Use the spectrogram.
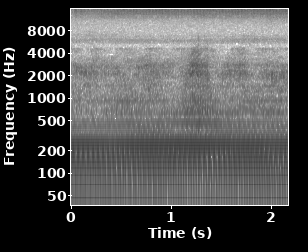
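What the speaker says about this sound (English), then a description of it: "And then an airplane flies over." An airplane passes overhead in a flight path about two miles from an airport, a steady droning hum with a strong low tone that holds throughout at moderate distance.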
